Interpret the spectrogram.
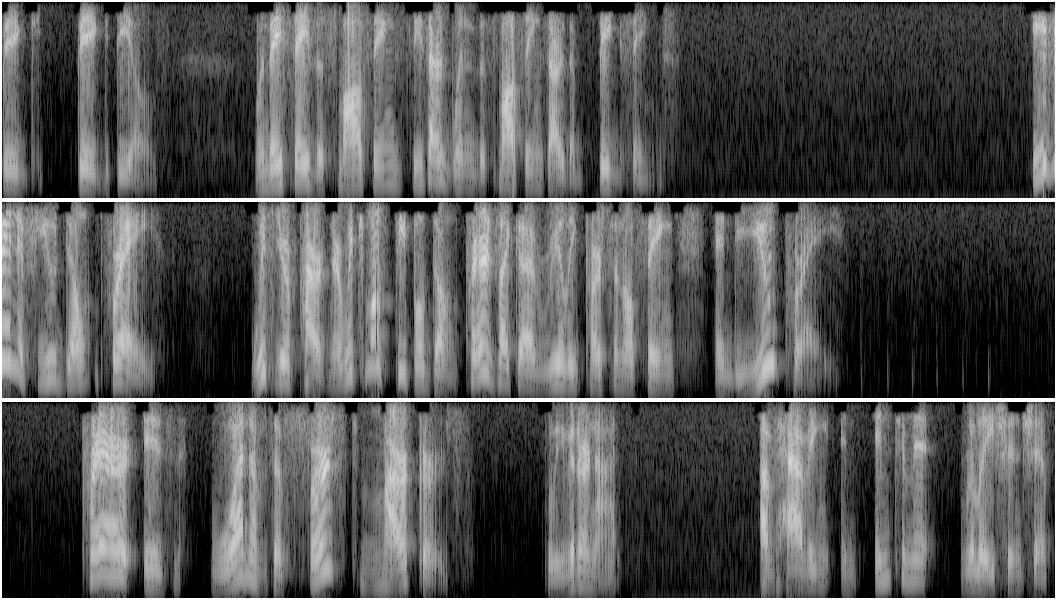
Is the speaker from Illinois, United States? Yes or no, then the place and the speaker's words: yes; Chicago, Illinois, United States; I grew up with her in Chicago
